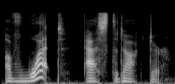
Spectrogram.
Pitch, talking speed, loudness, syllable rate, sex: 155 Hz, 170 wpm, -19 LUFS, 4.7 syllables/s, female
